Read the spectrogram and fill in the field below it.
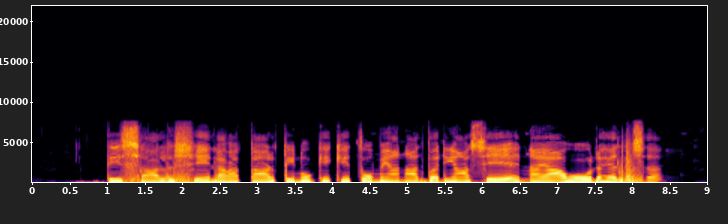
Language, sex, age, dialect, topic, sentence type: Maithili, female, 18-24, Angika, agriculture, statement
